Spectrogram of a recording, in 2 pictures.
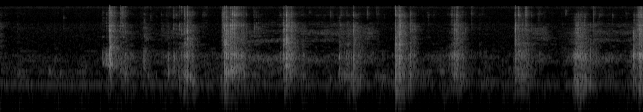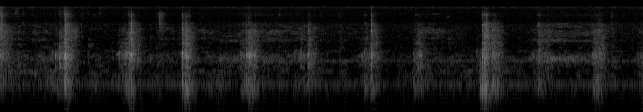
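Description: A person chewing a chunk of corn starch: a regular series of crisp crunches, about one and a half a second, starting about a second in.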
